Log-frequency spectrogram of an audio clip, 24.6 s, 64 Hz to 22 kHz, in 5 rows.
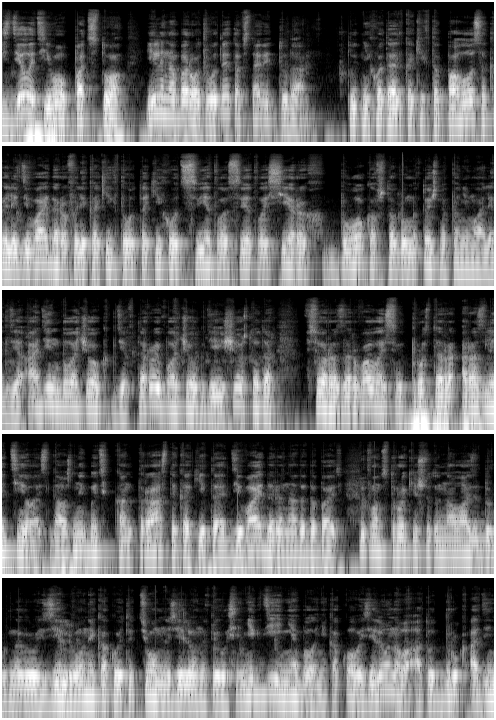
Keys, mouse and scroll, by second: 2.0-2.5 ctrl+scroll down 1, 2.9 space, 3.2 ctrl+scroll up 1, 3.2 space, 5.8 ctrl+shift+x, 8.9 alt+click, 10.0 space, 11.0 space, 11.6 ctrl+я, 20.0 ctrl+click, 20.3 space, 20.8 space, 20.8 space, 21.8 ctrl+scroll down 1, 22.3 space, 22.8 space, 22.8 space, 23.7 ctrl+scroll up 1, 24.3 ctrl+scroll down 1.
